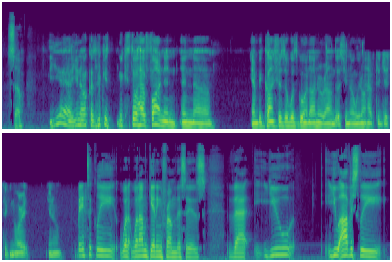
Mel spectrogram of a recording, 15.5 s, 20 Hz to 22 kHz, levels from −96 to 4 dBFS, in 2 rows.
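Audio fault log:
7.24–9.46 s, input switched to a poorer device: right after "know we" the speech turns dull and boxy, with nothing above 4.1 kHz and a faint new noise floor well under the voice. There's no gap or level jump, likely a seamless swap to a narrower-band mic.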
